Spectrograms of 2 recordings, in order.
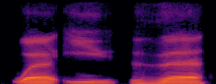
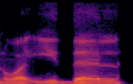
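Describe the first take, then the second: First: The second word has a z sound. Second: The second word has a d sound. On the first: The speaker calls it right. "kasih celah" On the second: The speaker calls it wrong. "bukan wa idal"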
